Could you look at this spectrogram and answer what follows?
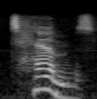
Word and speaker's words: Thames: spelled with a th they are pronounced as if they were spelled with a normal T like that and these words are Thomas Thompson Teresa Thailand Thames like the river Esther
